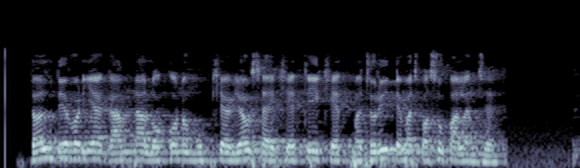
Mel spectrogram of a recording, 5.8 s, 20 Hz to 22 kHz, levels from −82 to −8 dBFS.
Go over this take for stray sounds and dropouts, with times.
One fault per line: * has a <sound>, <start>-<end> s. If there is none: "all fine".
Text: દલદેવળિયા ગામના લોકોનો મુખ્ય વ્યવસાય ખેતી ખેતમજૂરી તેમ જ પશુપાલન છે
all fine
